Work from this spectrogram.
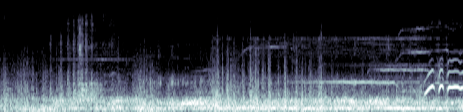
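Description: Millennium roller coaster ride near the back row at Fantasy Island, loud rushing wind buffeting the microphone with rattling track noise and creaks throughout.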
